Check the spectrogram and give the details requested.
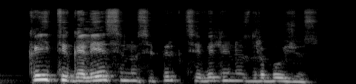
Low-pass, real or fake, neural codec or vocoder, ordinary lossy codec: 14.4 kHz; real; none; AAC, 64 kbps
